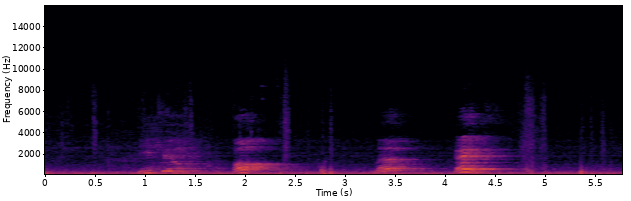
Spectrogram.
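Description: A young man shouts drill commands in a large echoing hall.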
